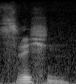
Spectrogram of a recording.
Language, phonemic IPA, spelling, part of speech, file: German, /ˈtsvɪʃən/, zwischen, preposition, De-zwischen.ogg
- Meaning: 1. between 2. among, amongst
